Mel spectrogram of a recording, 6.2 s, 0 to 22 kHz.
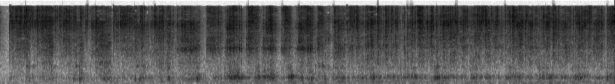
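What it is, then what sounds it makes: Himalayan salt lamp. Both hands scratch and tap the rough surface of a small, lit, pink Himalayan rock-salt lamp with long acrylic nails; the lamp is a solid, hand-sized chunk with a cord, standing on a table in the dark. The result is a steady, dense, bright scratching and rasping with quick, dry taps layered throughout and a faint hollow tone near 300 Hz. Nothing rings on after the taps.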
